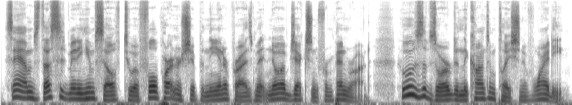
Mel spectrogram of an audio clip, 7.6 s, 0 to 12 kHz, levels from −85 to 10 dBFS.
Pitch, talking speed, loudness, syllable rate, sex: 125 Hz, 190 wpm, -17 LUFS, 5.8 syllables/s, male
